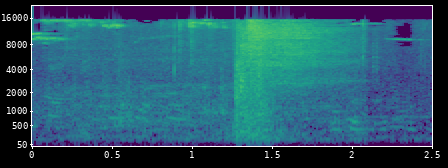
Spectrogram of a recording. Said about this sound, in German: Noch fassungslos über die Auskunft im Krankenhaus nehme ich den Bus zum Pantheon zurück.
